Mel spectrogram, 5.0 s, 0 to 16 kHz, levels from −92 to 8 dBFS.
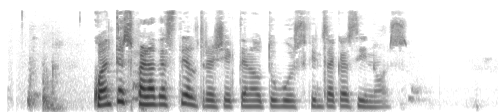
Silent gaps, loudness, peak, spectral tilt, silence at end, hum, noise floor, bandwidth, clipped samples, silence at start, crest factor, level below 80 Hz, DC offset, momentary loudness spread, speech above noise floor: none; -22 LUFS; -2 dBFS; -4 dB/octave; 0.9 s; none; -79 dBFS; 11.5 kHz; under 0.1%; 0.25 s; 22 dB; -74 dBFS; under 0.1%; 23 LU; 58 dB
